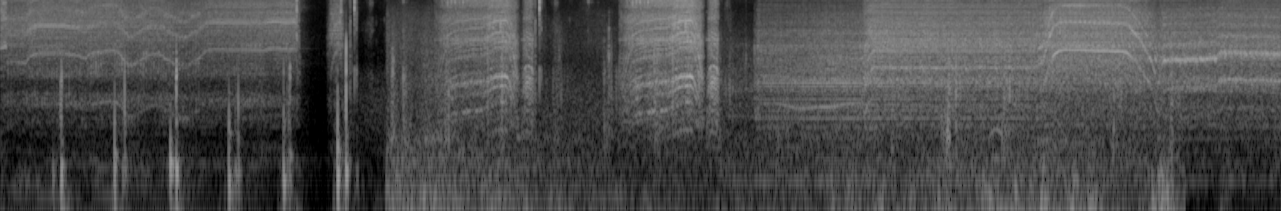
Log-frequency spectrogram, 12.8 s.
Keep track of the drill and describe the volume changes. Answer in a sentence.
The loudness of the drill goes up.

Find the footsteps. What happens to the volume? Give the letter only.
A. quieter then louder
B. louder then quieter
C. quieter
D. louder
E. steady
A.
